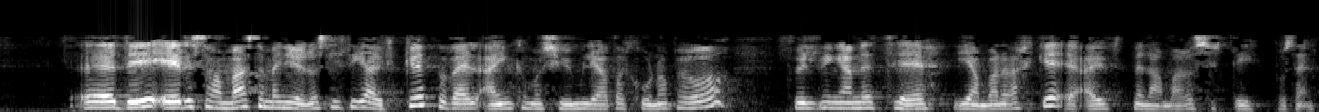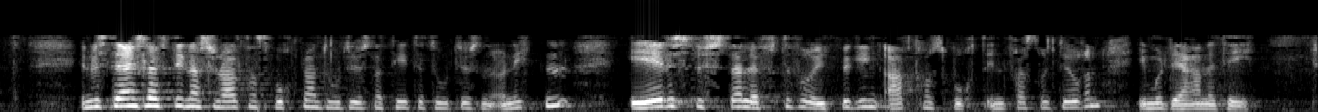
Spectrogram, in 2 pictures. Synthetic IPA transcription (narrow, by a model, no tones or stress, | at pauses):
d̪ɛɛd̪ɛsɑmːəsɔmæɪnjœnəsnɪt̪ːɪɡɑʉkəpʰoʋælæ̰ɪnkʰɔmɑʃʉːmɪlɪɑʁd̪əʁkʰʁuːnəʁpʰæʁoːʁ | b̥ʏlɡnɪŋɑnət̪ʰɪjæʁnʋɑnəʋæʁkəʔɛ̰ʔɑ̰ʉɡt̪mɛnæʁmɑ̰ʁəsʏt̪ːɪpʰʁʊsɛ̰nt̪ɪnʋɛst̪eːʁɪŋslœft̪əɪnɑʃʊnɑːlt̪ʰʁɑnspɔʁt̪̚pʰlɑːnt̪ʰuːt̪ʰʉːsn̩ɔt̪ʰiːt̪ʰɪlt̪ʰuːt̪ʰʉːsn̩ɔ̰nɪt̪nɛd̪ɛst̪ʉst̪ɑlœft̪əfɔʁʉːt̪̚bʏɡ̪ɪŋɑ̰ʋt̪ʰʁɑnspɔʁt̪ɪ̰nfɾɑst̪ʁʉk̚t̪ʰʉːʁənɪmʊd̪æːʁnət̪ʰiː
